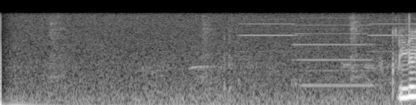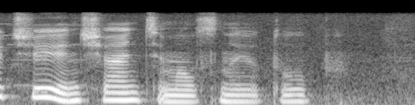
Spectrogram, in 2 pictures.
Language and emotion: Russian, sad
